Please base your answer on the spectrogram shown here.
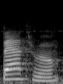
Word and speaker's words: bathroom: is a compound word we stress the first part because it's in noun I say bathroom I don't say room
